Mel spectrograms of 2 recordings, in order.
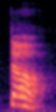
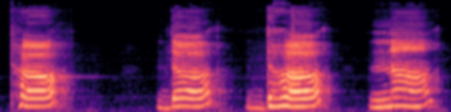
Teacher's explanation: जे वर्ण उच्चारताना आपल्या जिभेचे टोक वरच्या दाताच्या मागच्या बाजूस टेकते त्यांना दंत्य वर्ण असे म्हणतात.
